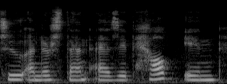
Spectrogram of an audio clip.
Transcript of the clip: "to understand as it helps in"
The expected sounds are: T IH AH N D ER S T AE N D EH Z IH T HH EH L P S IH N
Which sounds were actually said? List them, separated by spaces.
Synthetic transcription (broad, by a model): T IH AH N D ER S T AE N D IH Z IH T HH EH L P IH N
